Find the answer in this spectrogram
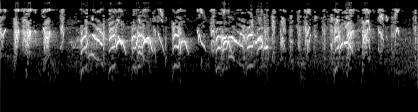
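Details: Lure recording of sogon birds for catching wild sogon that rarely come down. It is a busy, almost unbroken chatter of sharp high chirps and zigzag whistled notes, with layered voices.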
